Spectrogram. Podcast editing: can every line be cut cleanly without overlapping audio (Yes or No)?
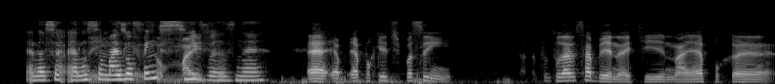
No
